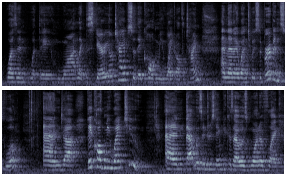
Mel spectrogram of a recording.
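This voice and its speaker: A woman's voice: lowish voice, far from the mic. A young woman answering interview questions in a reflective way, with frequent ums and uhs. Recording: roomy, off-mic, faint hiss.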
